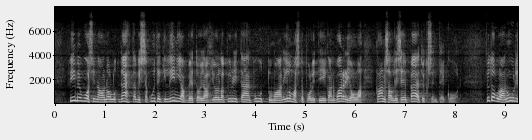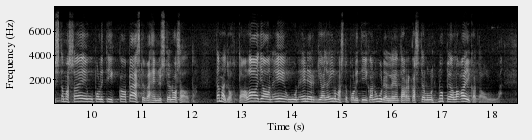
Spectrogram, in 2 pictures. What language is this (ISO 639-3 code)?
fin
